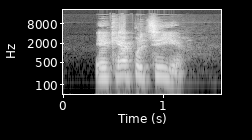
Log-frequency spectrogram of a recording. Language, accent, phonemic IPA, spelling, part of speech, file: French, Canada, /e.kʁa.pu.tiʁ/, écrapoutir, verb, LL-Q150 (fra)-écrapoutir.wav
- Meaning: to squash, to crush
